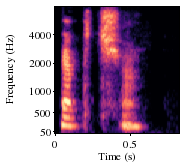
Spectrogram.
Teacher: It's not really a T at all, is it? Really, it's more of a ch. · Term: ch sound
